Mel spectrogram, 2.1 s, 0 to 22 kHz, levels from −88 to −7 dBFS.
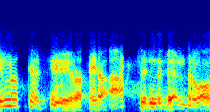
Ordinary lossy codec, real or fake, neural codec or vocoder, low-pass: Opus, 16 kbps; fake; codec, 24 kHz, 1.5 kbps, HILCodec; 7.2 kHz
